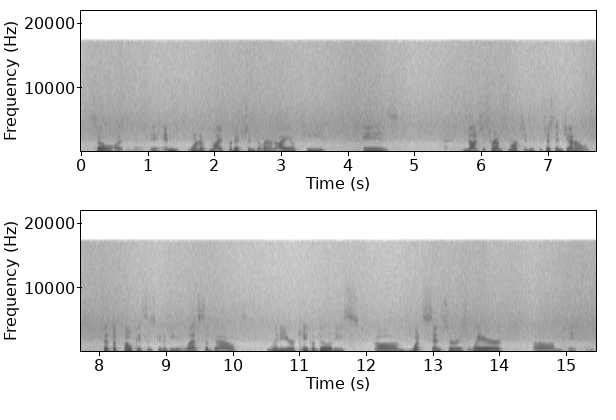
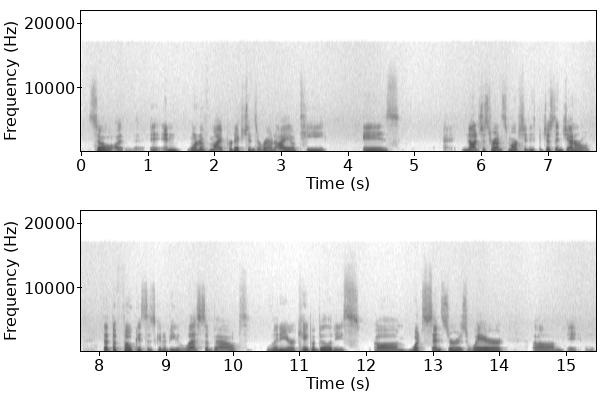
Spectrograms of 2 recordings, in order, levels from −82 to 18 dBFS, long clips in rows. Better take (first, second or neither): second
